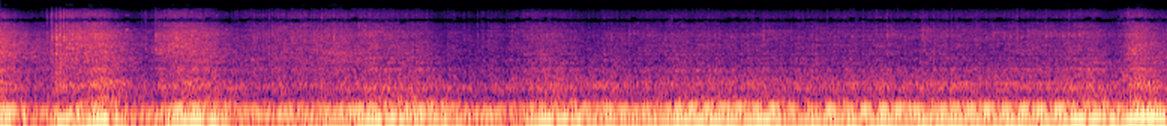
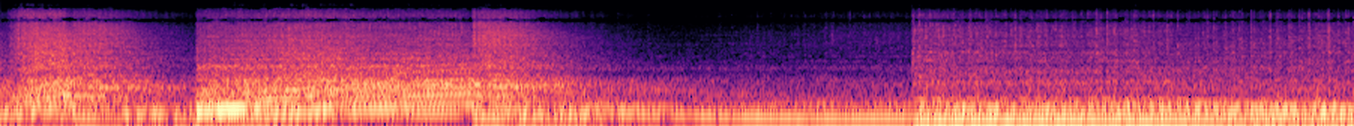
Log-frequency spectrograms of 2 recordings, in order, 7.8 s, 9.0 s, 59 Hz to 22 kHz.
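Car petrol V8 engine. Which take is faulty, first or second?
first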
